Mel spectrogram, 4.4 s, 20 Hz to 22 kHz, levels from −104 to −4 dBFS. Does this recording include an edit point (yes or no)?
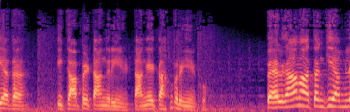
yes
